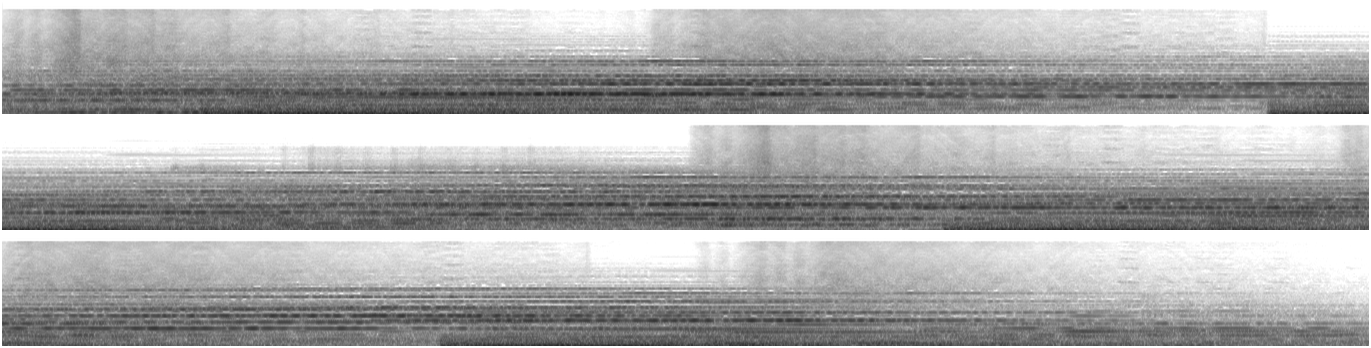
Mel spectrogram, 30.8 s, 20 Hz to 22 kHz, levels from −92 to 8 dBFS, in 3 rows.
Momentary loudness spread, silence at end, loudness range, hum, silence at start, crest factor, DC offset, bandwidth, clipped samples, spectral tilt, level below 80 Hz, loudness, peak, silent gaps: 12 LU; 0 s; 8 LU; none; 0 s; 14 dB; under 0.1%; 16.5 kHz; under 0.1%; -7 dB/octave; -22 dBFS; -17 LUFS; -2 dBFS; none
